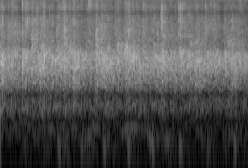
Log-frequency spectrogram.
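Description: A crowd applauds steadily for a speaker introduced to give a talk about servers, a dense wash of many hands clapping at once, loud and sustained throughout with no voices standing out.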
